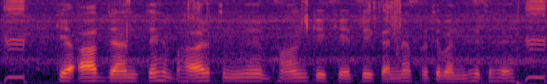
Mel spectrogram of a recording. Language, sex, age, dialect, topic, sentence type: Hindi, male, 18-24, Kanauji Braj Bhasha, agriculture, statement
